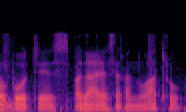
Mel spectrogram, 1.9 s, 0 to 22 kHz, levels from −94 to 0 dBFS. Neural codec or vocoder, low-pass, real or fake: none; 7.2 kHz; real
